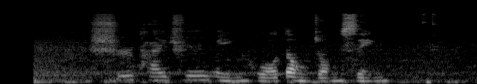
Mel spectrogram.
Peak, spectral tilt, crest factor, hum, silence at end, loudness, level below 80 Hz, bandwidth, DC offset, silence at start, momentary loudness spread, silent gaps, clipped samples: -14 dBFS; -4 dB/octave; 22 dB; none; 0 s; -34 LUFS; -66 dBFS; 11.5 kHz; under 0.1%; 0.35 s; 18 LU; none; under 0.1%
